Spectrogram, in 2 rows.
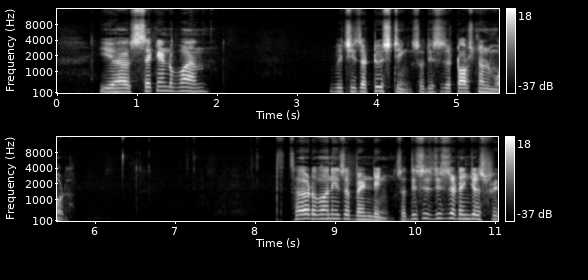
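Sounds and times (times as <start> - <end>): computer mouse clicks: 6.3 - 8.2.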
